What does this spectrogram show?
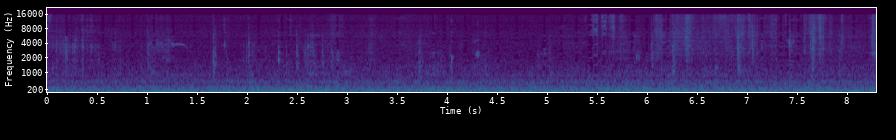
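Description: A mouthful of toasted chicken salad BLT sandwich being chewed, faint small clicks and mouth noises over a steady low hum.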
